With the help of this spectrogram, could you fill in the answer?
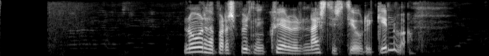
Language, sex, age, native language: Icelandic, female, 40-49, Icelandic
